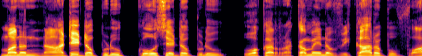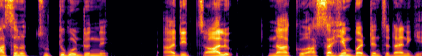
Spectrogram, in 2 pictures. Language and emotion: Telugu, disgusted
